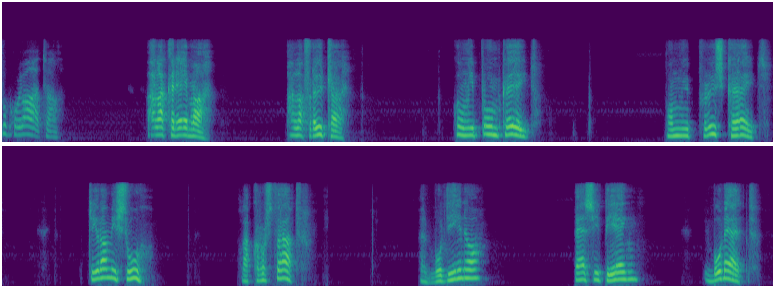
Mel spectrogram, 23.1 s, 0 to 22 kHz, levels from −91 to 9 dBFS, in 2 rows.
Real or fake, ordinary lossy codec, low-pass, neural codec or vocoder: fake; none; 7.2 kHz; codec, 16 kHz in and 24 kHz out, 0.6 kbps, FocalCodec, streaming, 4096 codes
